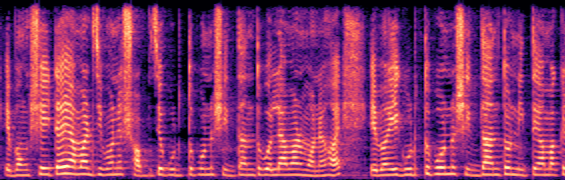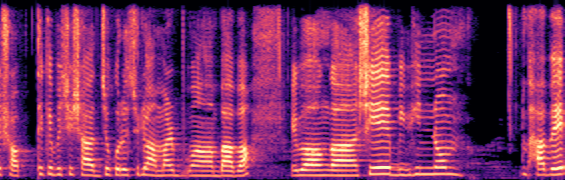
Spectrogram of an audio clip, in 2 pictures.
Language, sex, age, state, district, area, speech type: Bengali, female, 30-45, West Bengal, Nadia, rural, spontaneous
